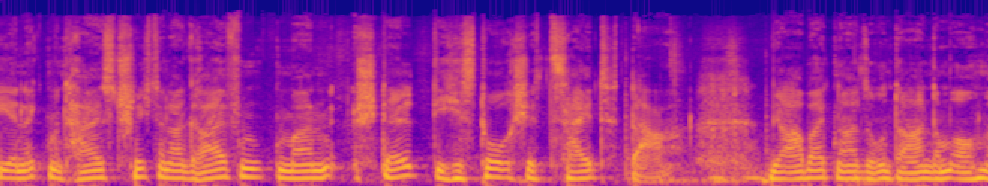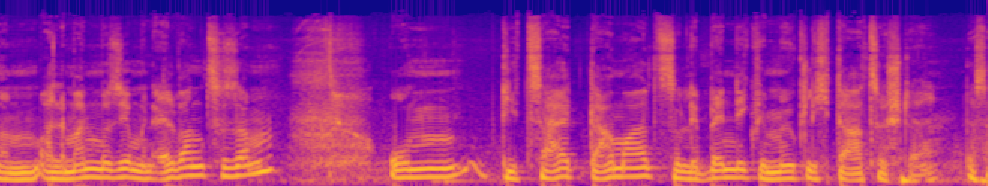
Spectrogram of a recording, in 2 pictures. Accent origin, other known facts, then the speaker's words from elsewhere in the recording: Rhineland, Germany; Ja, ich bin gebürtiger Rheinländer, da will ich direkt vorausschicken und stolz drauf.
